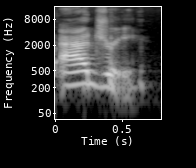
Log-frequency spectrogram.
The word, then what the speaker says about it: Adri: It's like pronounced out for you with Adri. It's just Ad and Re. It's literally right there.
